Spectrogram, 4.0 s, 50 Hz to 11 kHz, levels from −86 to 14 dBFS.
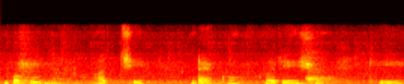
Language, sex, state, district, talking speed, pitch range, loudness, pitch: Hindi, female, Haryana, Rohtak, 60 wpm, 185-200 Hz, -18 LUFS, 195 Hz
